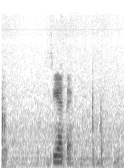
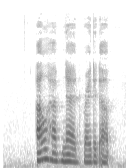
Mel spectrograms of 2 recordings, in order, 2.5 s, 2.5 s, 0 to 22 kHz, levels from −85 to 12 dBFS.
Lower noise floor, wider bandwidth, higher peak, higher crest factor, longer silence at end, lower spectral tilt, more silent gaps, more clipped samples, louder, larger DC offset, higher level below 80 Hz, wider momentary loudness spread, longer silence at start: second, -52 dBFS vs -59 dBFS; about the same, 16 kHz vs 15 kHz; first, -8 dBFS vs -14 dBFS; about the same, 22 dB vs 20 dB; second, 0.1 s vs 0.3 s; about the same, -6.5 dB/octave vs -6 dB/octave; neither; neither; first, -24 LUFS vs -31 LUFS; neither; about the same, -60 dBFS vs -60 dBFS; first, 22 LU vs 6 LU; second, 0.05 s vs 0.7 s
